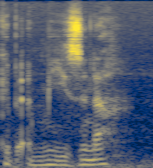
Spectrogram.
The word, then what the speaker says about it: mizuna: like a bit of me Xena please don't call it mizuna missoula mizuna is a is a river in somewhere it's not mizuna it's me Xena yeah there's a little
